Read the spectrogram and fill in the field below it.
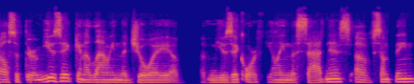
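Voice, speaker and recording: Here is a man with a normal speaking voice and an American accent, at a medium pitch. He keeps a moderate pace and fairly even intonation in a dry, close sound with no echo. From Phoenix, Arizona. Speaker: dancer and performer. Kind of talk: interview.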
